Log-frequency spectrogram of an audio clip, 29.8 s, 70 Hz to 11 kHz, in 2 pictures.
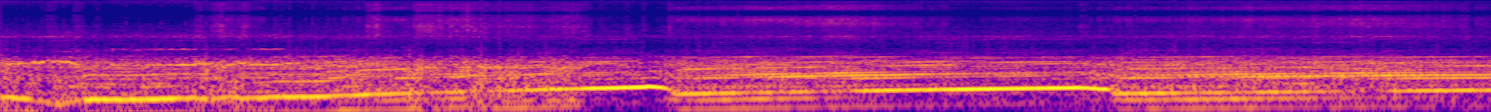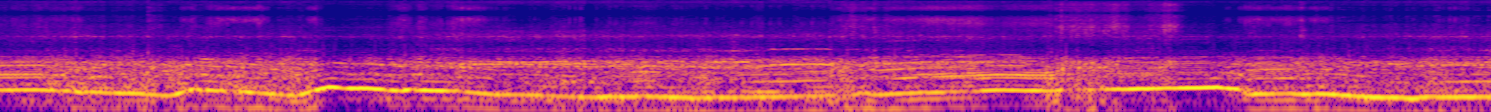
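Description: Peugeot 207 race car engine heard from inside the cabin, running hard on track. Its pitch climbs slowly through each gear and drops sharply at the gear changes, four times.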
